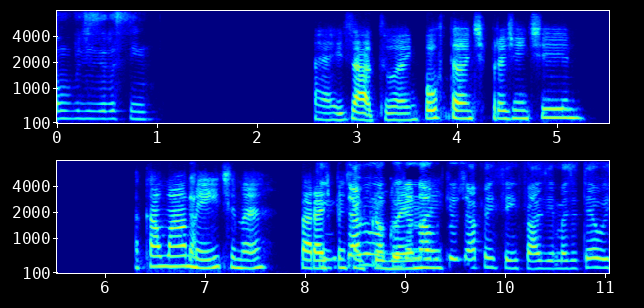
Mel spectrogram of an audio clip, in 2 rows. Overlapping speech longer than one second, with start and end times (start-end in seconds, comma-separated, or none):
8.1-9.4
